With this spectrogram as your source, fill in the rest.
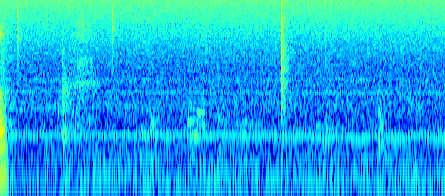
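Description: A man speaks quietly at a distance in a large room.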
